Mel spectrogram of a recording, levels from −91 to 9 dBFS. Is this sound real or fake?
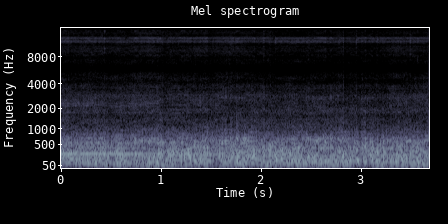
fake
